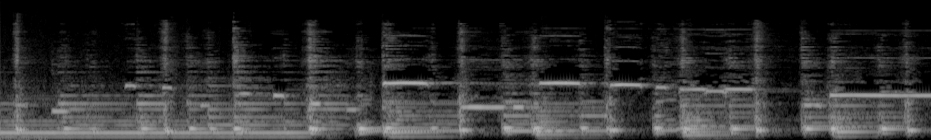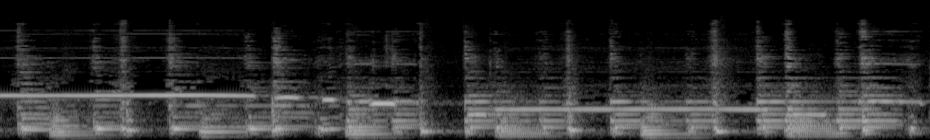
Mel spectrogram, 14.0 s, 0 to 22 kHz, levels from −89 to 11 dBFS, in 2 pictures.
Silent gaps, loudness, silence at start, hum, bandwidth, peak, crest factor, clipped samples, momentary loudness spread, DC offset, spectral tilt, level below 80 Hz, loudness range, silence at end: none; -28 LUFS; 0 s; none; 12 kHz; -12 dBFS; 16 dB; under 0.1%; 6 LU; under 0.1%; -5.5 dB/octave; -68 dBFS; 3 LU; 0 s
